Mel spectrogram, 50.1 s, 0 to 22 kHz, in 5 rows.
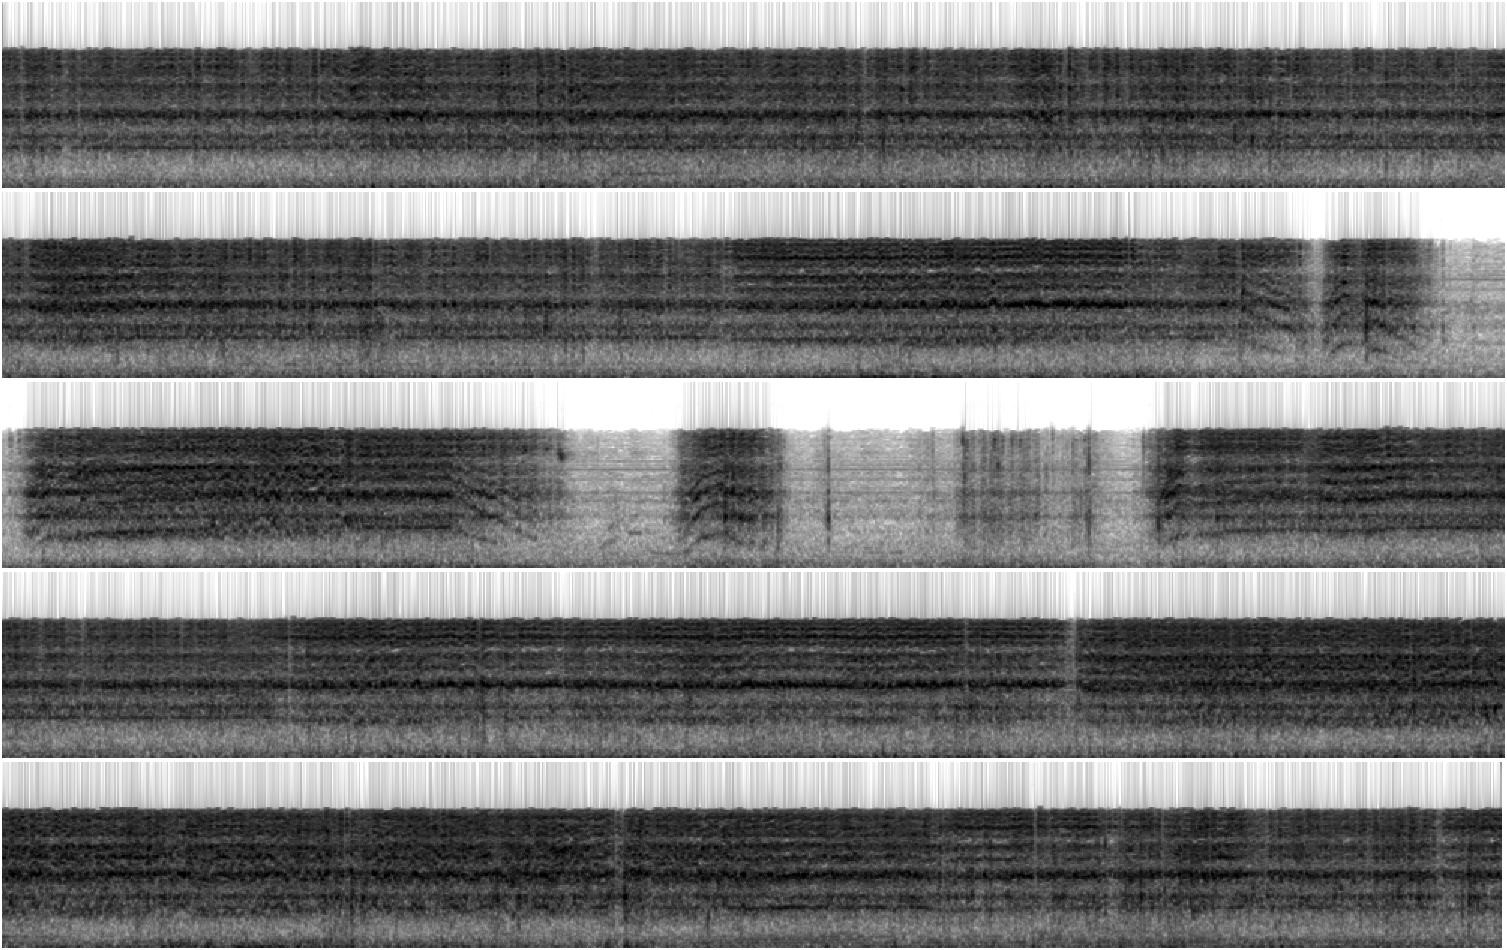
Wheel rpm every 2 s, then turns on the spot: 230, 230, 230, 240, 230, 230, 230, 220, 230, 110, 150, 120, 20, 30, 200, 230, 230, 230, 220, 210, 210, 220, 220, 230, 230.
18-20 24-26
